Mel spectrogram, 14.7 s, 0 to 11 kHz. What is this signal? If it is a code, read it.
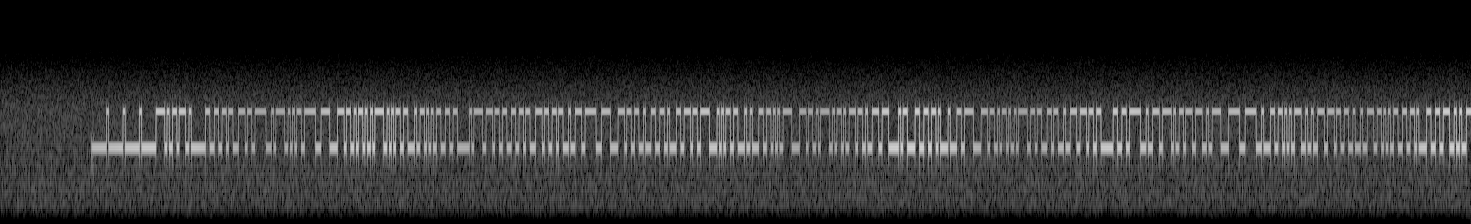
RTTY (45.45 baud, 850 Hz shift), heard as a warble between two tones, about 1550 Hz centre, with radio static and fading. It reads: IL TESTO DESCRIVE IL LATO PIU OSCURO ED AMBIGUO DELLA VITA NOTTURNA …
